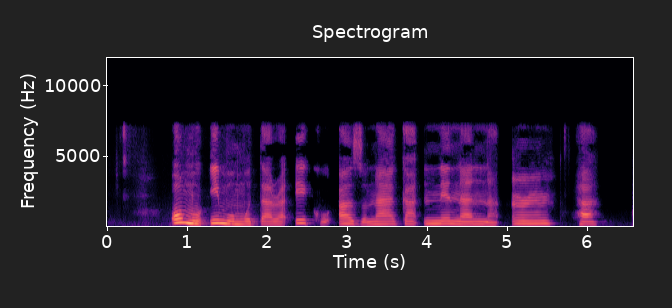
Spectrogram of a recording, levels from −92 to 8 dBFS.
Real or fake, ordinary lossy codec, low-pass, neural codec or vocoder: fake; MP3, 96 kbps; 7.2 kHz; codec, 16 kHz, 1 kbps, X-Codec, WavLM features, trained on Multilingual LibriSpeech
